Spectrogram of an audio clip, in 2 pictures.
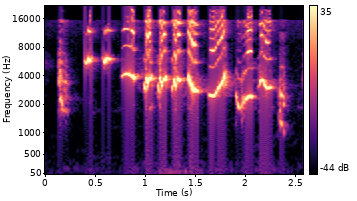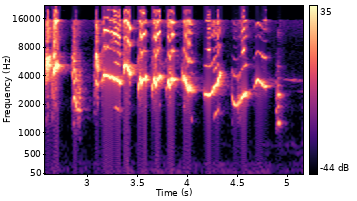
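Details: Oriental magpie-robin (kacer) singing a loud 'tarung konslet' fighting song full of fill-in phrases, used to provoke other magpie-robins; fast run of sharp whistled and chirped notes, some rising and falling, in quick bursts with a few brief pauses.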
